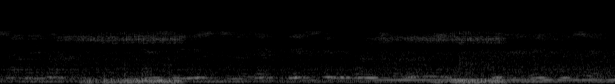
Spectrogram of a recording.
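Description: Low, rumbling snoring breaths with a fluttery quality, partly masked by steady room noise; a dog snoring.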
